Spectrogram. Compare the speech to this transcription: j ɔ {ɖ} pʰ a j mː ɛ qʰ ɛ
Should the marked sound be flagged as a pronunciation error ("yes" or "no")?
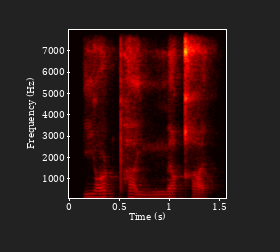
no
